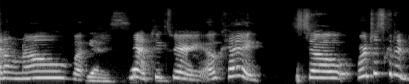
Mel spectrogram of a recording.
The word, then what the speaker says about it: Tewksbary: Tewksbary, just like the town, but spelled a little different.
